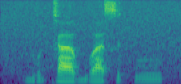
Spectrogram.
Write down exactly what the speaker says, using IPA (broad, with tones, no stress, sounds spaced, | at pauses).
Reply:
ɡʷ i˧ k aː˧ ɡʷ aː˧ s ɨ˨ k͡p u˧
